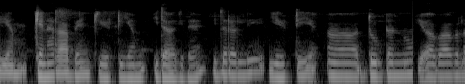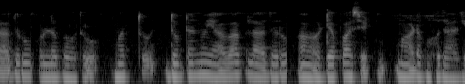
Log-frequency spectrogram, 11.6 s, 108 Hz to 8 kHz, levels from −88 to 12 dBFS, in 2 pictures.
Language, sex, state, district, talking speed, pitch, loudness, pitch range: Kannada, male, Karnataka, Shimoga, 105 wpm, 150 Hz, -42 LUFS, 135-165 Hz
